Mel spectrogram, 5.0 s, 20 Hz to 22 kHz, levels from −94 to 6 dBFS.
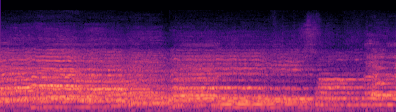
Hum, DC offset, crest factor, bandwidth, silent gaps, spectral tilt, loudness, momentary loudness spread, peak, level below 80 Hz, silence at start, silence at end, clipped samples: none; under 0.1%; 14 dB; 12 kHz; none; -5.5 dB/octave; -21 LUFS; 8 LU; -6 dBFS; -52 dBFS; 0 s; 0 s; under 0.1%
